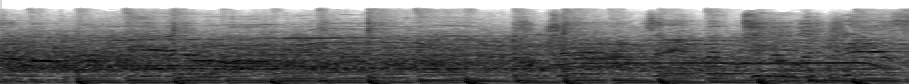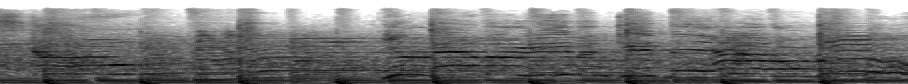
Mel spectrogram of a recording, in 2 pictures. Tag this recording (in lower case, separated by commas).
acoustic guitar, strum, rock and roll, musical instrument, guitar, music, plucked string instrument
